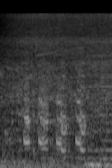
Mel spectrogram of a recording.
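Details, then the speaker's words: One of two chickens snoring from a cold/flu, owner treating them: short, raspy, rattling bursts with a hissing edge from noisy breathing; respiratory rales. "Jadi, saya punya ayam yang mendengkur. Ada dua yang mendengkur."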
